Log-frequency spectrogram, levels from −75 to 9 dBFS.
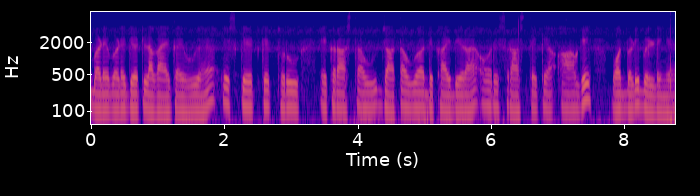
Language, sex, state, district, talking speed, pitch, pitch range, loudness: Hindi, male, Bihar, Bhagalpur, 190 wpm, 110 Hz, 105-120 Hz, -35 LUFS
